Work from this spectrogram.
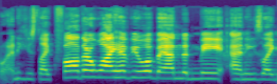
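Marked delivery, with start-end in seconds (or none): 0.6-2.2 hammed-up plea, higher and louder; wailing monster. Creature asks Victor why he abandoned it, hammed-up wail. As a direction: play a forsaken creature crying out to its maker. Monster pleading with its maker, acted.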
